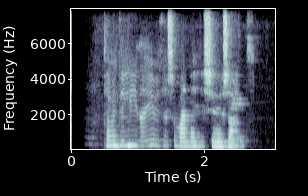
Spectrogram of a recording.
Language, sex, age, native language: Icelandic, female, 11, Icelandic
